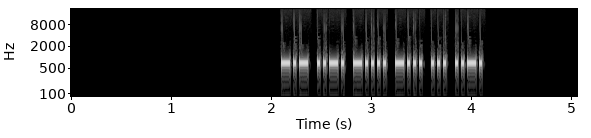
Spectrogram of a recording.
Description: Morse code, heard as a keyed tone, about 40 wpm, 700 Hz. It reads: KF6BSF
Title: USA Call Signs - 6 Characters - 40wpm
